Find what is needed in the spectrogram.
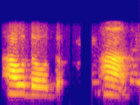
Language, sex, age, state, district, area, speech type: Kannada, female, 18-30, Karnataka, Mandya, urban, conversation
